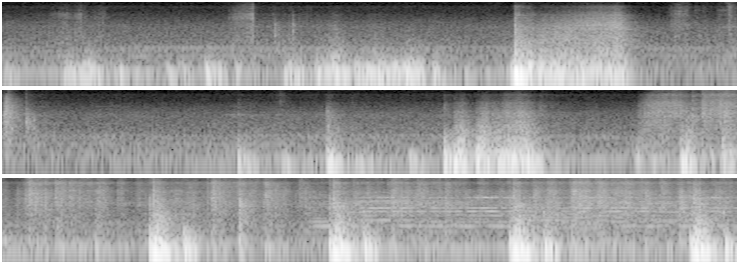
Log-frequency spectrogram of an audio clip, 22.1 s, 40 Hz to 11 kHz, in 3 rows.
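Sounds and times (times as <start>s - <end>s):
steady hiss: 13.7s - 22.0s
low thumps and knocks: 16.1s - 18.6s.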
